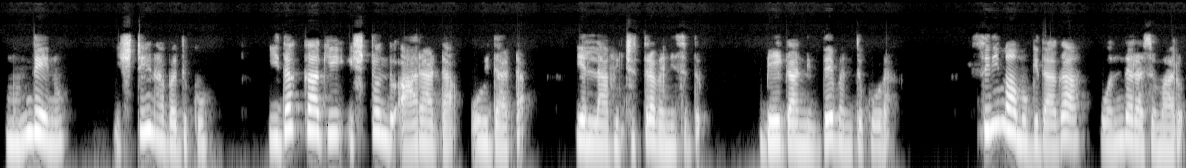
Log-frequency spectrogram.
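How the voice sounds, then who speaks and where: A woman narrates a novel in a steady, even storytelling voice. Her pitch sits fairly high. The recording is dry and close, with a slightly dull, muffled top end. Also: slow, pauses often, no room sound. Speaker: audiobook narrator. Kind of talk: novel reading.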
